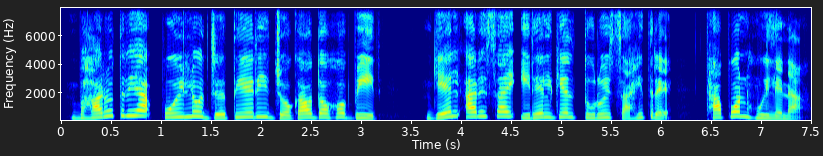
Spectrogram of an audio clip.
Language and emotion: Santali, neutral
